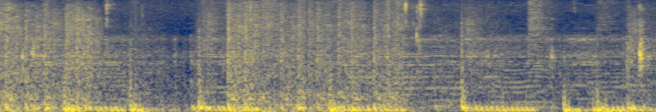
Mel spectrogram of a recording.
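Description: Gunfire from an online shooter video game crackles in quick bursts of shots, fairly loud and close, with short gaps between volleys and no talk over it.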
